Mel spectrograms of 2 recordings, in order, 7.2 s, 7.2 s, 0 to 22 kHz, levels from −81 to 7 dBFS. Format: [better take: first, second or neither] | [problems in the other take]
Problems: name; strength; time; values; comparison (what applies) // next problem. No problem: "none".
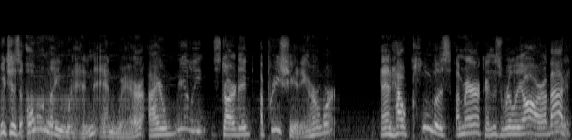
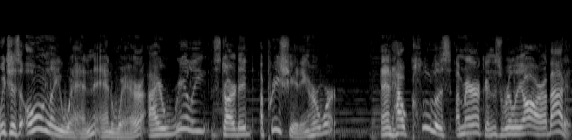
second | noise reduction (neural separator model SepFormer DNS4)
